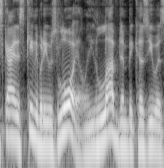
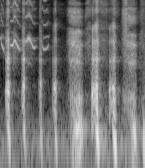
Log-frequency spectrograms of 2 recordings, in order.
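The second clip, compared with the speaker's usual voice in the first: hearty laugh; 4 dB quieter than usual. Real, not acted. Laughs at own joke.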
